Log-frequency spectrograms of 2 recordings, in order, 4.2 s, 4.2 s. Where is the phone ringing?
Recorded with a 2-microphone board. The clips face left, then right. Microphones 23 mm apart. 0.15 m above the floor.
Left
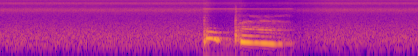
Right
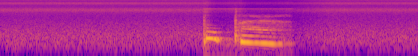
No phone ringing in this recording.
